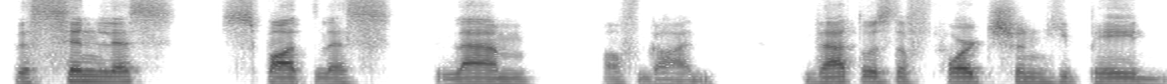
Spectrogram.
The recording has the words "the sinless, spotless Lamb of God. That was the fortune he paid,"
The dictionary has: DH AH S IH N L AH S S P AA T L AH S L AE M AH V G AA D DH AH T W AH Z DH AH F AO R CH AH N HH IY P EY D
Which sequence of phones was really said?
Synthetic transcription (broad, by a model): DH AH S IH N L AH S S P AA T L AH S L AE M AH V G AA D DH AH T W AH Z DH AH F AO R CH AH N HH IY P EY D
